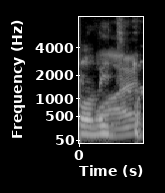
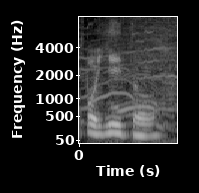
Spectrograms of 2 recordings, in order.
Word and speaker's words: Pollito: Bro, Dame wait, Polito. what? Dame Polito? What? Like, it should be Dame Pollito. And if you want to pronunciate that syllable, you need 2 L in Spanish.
